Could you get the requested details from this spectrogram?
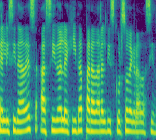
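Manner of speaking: ordinary talk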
